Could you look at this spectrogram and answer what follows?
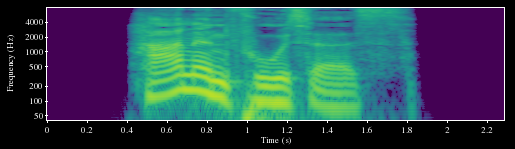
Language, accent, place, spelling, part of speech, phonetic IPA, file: German, Germany, Berlin, Hahnenfußes, noun, [ˈhaːnənˌfuːsəs], De-Hahnenfußes.ogg
- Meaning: genitive of Hahnenfuß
